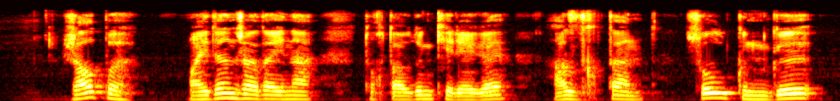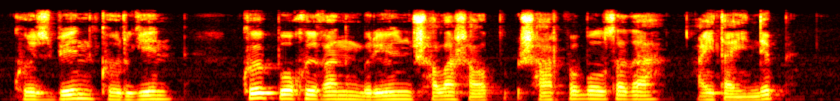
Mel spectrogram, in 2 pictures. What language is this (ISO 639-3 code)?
kaz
